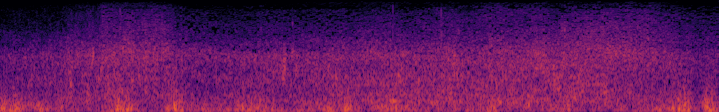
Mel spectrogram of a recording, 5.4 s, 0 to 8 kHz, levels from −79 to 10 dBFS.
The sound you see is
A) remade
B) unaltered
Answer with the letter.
B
